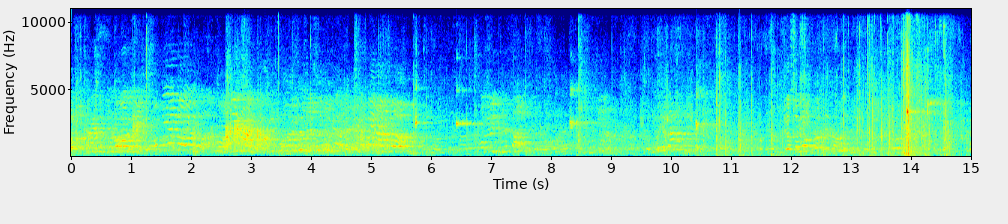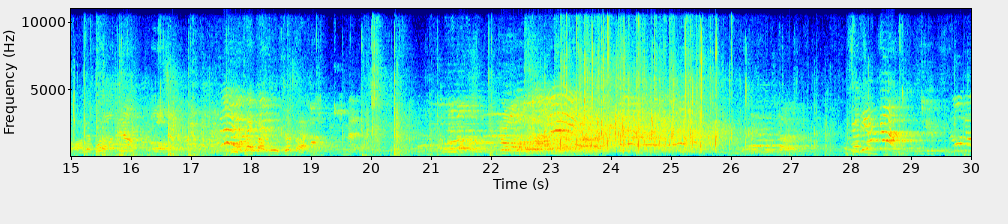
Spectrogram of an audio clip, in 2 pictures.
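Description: Plastic sticks knock against a ball and the hard floor.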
